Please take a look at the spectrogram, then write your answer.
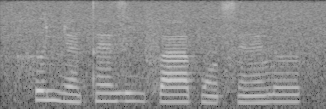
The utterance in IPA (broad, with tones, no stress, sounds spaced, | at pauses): h ə˦ ɲ ɛ̃˨ t ɛ̃˦ z i˦˨ f aː˧ p ɔ̃˨ s ɛ̃˨˦ l ə˦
